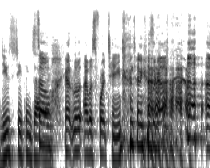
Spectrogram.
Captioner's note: laughs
